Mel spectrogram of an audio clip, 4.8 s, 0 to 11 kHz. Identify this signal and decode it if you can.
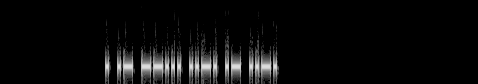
Morse code, heard as a keyed tone, about 40 wpm, 700 Hz. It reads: EA7FAF
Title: DXCC-100 Call Signs - 6 Characters - Repeated 3x - 40wpm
